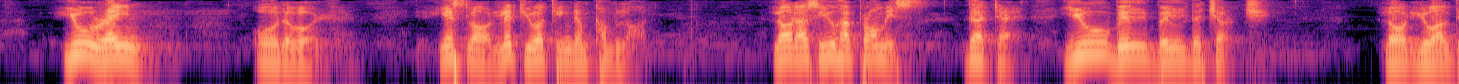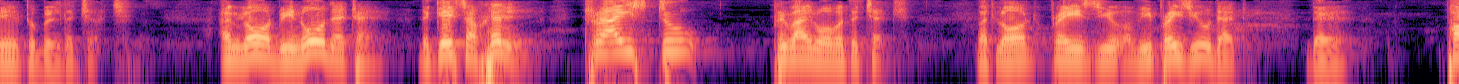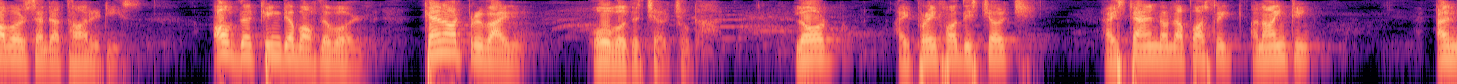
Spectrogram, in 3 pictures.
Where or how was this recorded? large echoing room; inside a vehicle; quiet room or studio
large echoing room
